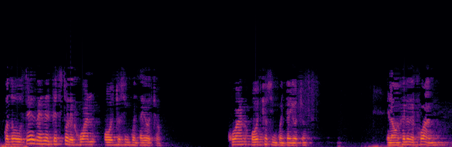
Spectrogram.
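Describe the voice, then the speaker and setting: Male preacher, slightly high-pitched, reads verses and asks the room questions, self-corrects often; tinny, phone-band audio. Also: unhurried, pauses often, echoey room. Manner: reads scripture aloud and explains it, asks the audience questions; frequent fillers and self-corrections. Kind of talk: Bible teaching to a congregation.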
